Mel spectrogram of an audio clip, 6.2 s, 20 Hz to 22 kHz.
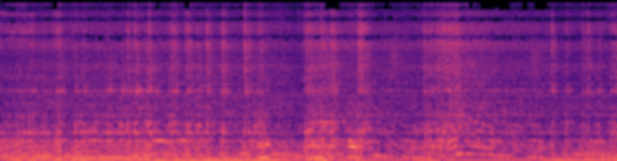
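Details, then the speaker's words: Xi 750 jet ski with an SS 650 two-stroke engine swap, first start after rewiring with fresh fuel and hand choke: fires up and settles into an even, fairly quiet run with steady revs and no knocks; normal running. "that sounds good quiet that's good yes"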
